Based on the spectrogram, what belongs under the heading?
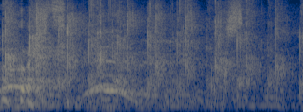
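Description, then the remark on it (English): Scattered, fairly soft hand claps, a few irregular smacks from a small audience as a preacher announces a seven-week series on the book of Galatians, mixed with a low murmur of voices and laughter. “I won't clap until the end.”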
